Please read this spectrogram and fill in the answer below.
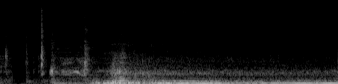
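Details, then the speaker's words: Car restarting with the MAF airmass filter zeroed in the tune (high speed mode, above rpm disable limit): cranks, stumbles unhappily for a second, then catches and settles into a steady low idle, running much smoother. "we're up and running now she wasn't happy for a second and it's up and running a lot smoother"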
